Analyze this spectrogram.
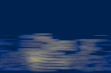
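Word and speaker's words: AHRQ: It is the 2017 National Healthcare Quality and Disparities Report by Agency for Healthcare Research and Quality, EHR, pronounced as ARC.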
